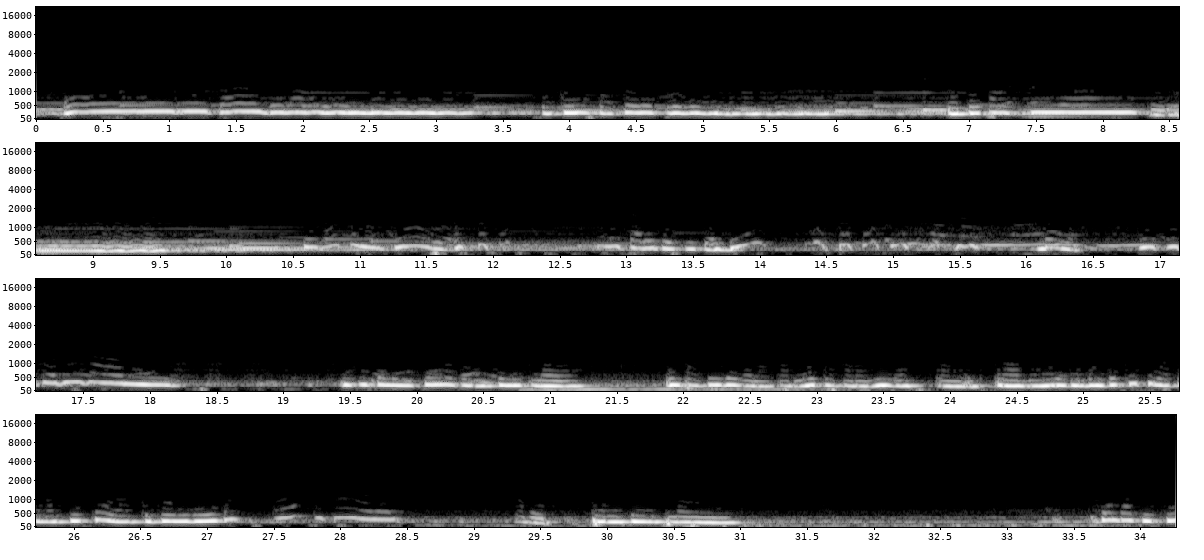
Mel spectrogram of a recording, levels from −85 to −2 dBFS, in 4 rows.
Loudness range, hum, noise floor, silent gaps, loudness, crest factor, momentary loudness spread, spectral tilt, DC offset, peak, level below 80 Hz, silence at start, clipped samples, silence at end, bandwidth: 8 LU; none; -43 dBFS; none; -15 LUFS; 14 dB; 16 LU; -19 dB/octave; under 0.1%; -2 dBFS; -42 dBFS; 0 s; under 0.1%; 0 s; 0.8 kHz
